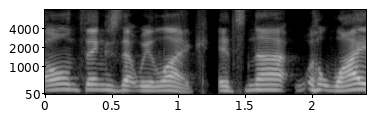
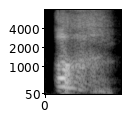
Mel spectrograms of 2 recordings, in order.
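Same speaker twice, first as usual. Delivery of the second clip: loud, higher disgusted "ugh"; mock scoff; 6 semitones higher, 5 dB louder than usual. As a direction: scoff like an offended fan. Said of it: "to have someone scoff at you".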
